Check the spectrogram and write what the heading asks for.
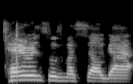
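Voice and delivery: normal talking voice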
